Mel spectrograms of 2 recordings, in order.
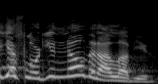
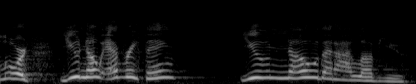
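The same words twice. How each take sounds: First: Quick, ready reassurance; insistent. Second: Grieved. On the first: Peter answering Jesus a second time, insistent. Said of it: "he doubled down on the question". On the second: Grieved Peter answering Jesus a third time, hurt. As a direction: let the hurt draw the words out. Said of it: "Peter was grieved". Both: Acted.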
